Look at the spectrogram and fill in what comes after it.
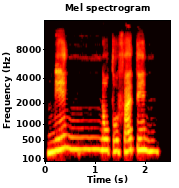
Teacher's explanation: We will merge letter Nun and we will hold the gunna for some time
